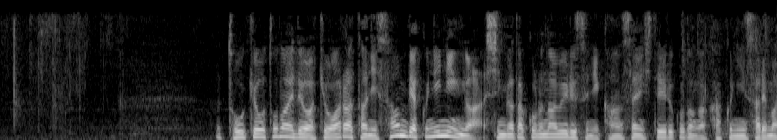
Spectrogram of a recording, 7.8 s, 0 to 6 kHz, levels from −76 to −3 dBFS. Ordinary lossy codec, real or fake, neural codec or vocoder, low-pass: MP3, 32 kbps; real; none; 5.4 kHz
